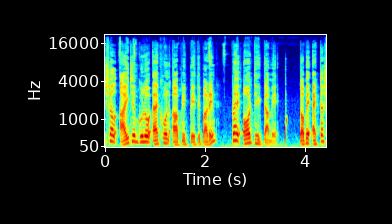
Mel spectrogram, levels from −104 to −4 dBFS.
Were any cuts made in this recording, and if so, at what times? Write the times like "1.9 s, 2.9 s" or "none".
2.5 s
